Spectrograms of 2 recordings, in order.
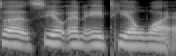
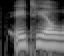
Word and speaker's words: Conaty: Is it Conaught? No. Okay. It's Conaty, I believe.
